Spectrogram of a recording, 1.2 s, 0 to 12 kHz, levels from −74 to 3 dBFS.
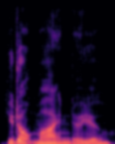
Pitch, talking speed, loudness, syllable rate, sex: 110 Hz, 260 wpm, -20 LUFS, 4.8 syllables/s, male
